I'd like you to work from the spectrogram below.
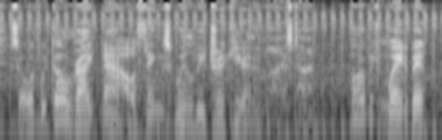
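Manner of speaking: normal talking voice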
